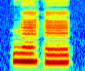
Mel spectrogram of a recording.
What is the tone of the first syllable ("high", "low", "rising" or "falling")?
high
